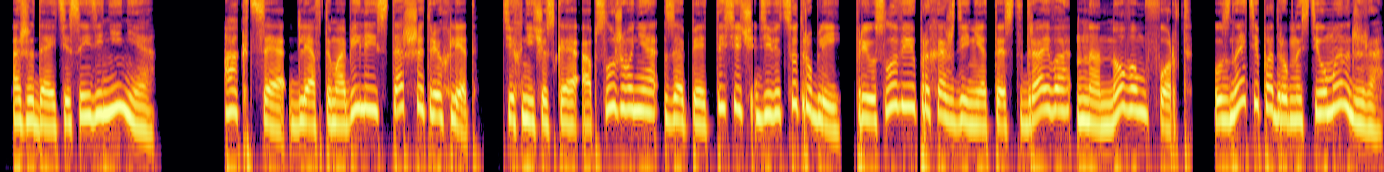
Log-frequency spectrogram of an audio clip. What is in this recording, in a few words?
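IVR voice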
